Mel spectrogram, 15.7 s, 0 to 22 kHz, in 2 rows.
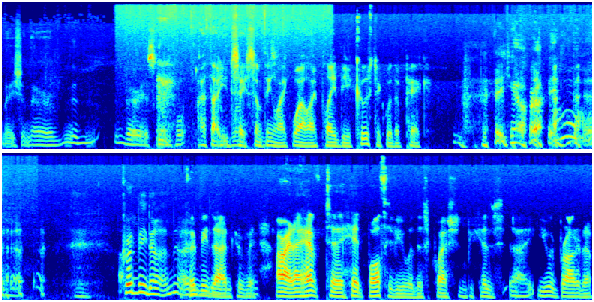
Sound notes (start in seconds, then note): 6.0 laughs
